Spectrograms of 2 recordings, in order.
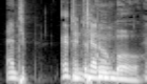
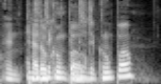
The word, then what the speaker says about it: Antetokounmpo: Antetokounmpo. – Antetokounmpo. – Antetokounmpo. – Is there a B in there? Tagovailoa Antetokounmpo.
